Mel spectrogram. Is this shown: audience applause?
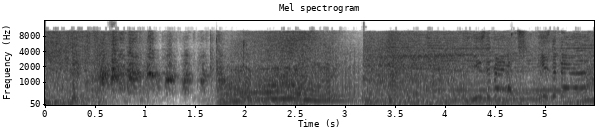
no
